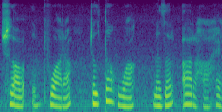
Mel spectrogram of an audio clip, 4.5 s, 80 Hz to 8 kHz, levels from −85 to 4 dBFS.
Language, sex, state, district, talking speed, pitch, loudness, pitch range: Hindi, female, Himachal Pradesh, Shimla, 120 wpm, 205 Hz, -16 LUFS, 190-230 Hz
